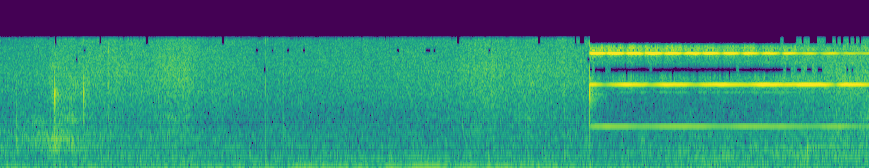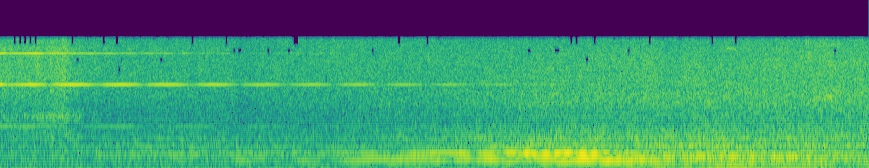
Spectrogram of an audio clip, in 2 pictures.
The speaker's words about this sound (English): You see, the bell came out of nothing, floated off, off, off, off, and then stopped being a sonic echo and became a memory, which is another kind of echo, a wake.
